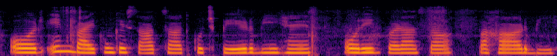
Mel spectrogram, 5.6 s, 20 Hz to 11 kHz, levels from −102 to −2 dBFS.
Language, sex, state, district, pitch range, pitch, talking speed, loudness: Hindi, female, Uttar Pradesh, Jalaun, 220-240 Hz, 230 Hz, 160 wpm, -30 LUFS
